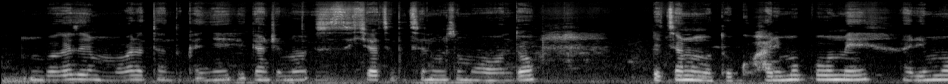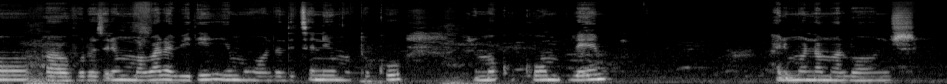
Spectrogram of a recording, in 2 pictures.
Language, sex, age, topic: Kinyarwanda, female, 18-24, health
